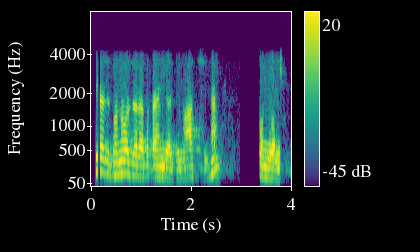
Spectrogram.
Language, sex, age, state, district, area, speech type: Bengali, male, 60+, West Bengal, Jhargram, rural, conversation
